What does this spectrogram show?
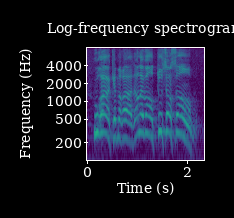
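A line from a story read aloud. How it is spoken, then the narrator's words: Exclaimed. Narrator (French): s'écria Mary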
